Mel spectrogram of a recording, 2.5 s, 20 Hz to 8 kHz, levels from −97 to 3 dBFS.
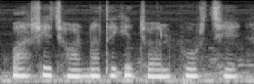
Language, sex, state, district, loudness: Bengali, female, West Bengal, Cooch Behar, -13 LUFS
